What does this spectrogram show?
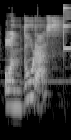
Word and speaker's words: Honduras: right Havana it's Havana because remember that letter H is silent okay so we say Honduras not Honduras also we say not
